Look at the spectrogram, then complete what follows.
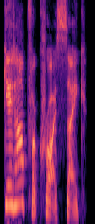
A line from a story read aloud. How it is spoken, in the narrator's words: he barks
